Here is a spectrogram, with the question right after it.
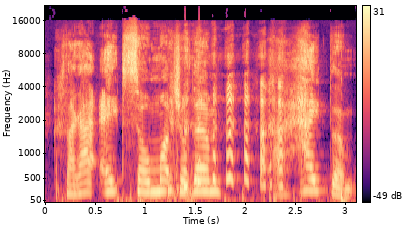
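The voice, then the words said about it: Imitated British accent, deliberately bad. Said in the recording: “My terrible British accent”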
